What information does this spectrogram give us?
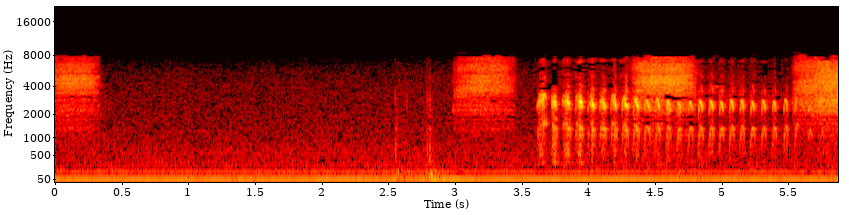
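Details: Owlets of the barn owl, six being fed, Riet Vell, Ebro Delta, Spain, 21-11-23: short hissing bursts, then a rapid, rattling chitter of sharp pulses roughly four per second, ending in another hiss; low hum underneath.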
